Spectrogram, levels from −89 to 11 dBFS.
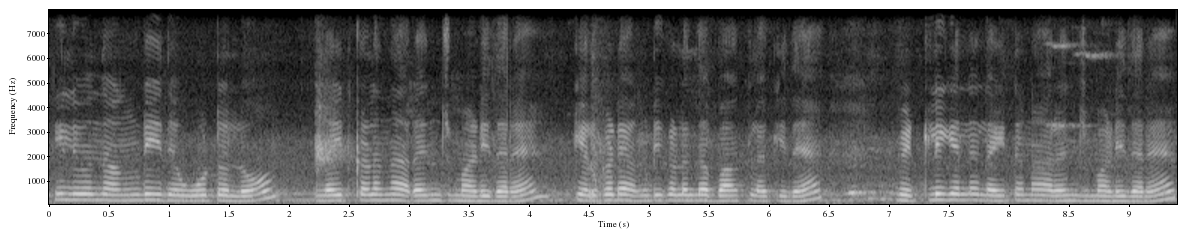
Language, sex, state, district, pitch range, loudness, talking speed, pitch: Kannada, female, Karnataka, Raichur, 210-235 Hz, -16 LUFS, 120 wpm, 225 Hz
